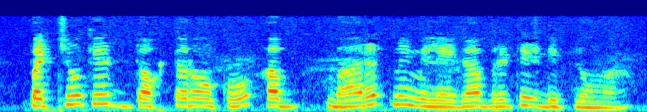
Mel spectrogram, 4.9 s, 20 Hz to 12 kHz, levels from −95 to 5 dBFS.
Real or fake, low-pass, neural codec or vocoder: real; 7.2 kHz; none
